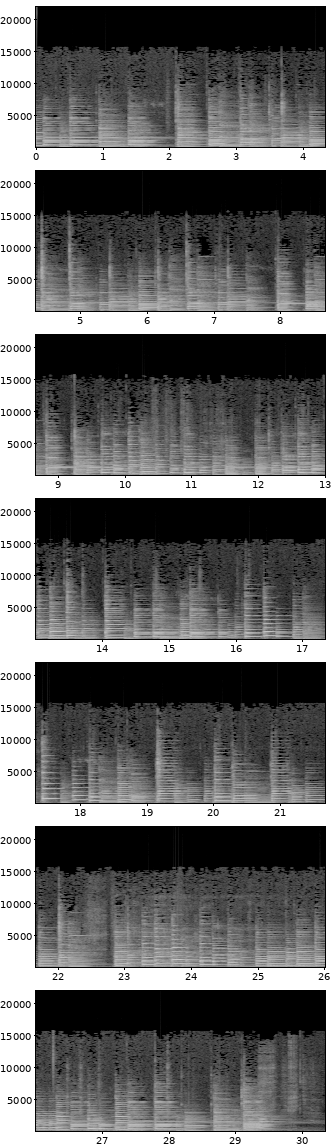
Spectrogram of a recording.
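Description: Upright piano played solo: an improvised line of quick scale runs rising and falling over chords, in phrases with brief breaks. The playing stops right at the end.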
